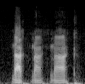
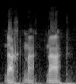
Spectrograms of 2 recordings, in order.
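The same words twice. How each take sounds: The two takes are said the same way.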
